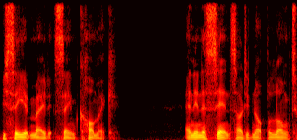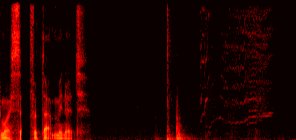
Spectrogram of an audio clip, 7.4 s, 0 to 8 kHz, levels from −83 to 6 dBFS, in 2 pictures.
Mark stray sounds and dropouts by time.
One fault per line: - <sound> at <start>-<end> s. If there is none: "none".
- dropout at 4.0-4.1 s
- squeak at 5.6-7.2 s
